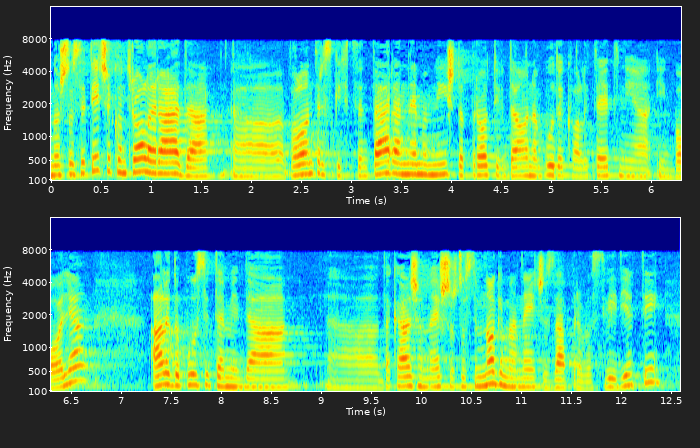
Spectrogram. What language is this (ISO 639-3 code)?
hrv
